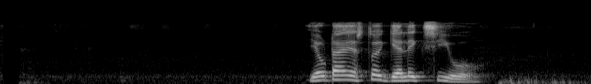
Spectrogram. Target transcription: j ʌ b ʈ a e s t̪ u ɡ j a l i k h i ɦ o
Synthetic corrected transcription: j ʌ w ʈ a e s t̪ o ɡ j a l e k s i ɦ o

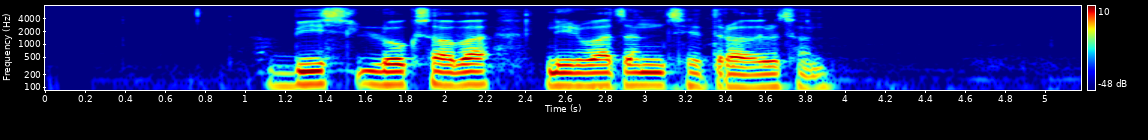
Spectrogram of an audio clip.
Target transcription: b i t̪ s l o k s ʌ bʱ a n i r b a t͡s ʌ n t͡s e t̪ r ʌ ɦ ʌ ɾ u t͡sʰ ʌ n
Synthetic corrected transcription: b i s l o k s ʌ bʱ a n i r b a t͡s ʌ n t͡sʰ e t̪ r ʌ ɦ ʌ ɾ u t͡sʰ ʌ n

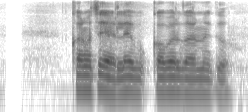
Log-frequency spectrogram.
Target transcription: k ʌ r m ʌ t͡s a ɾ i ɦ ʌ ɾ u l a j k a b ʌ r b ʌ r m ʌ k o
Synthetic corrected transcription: k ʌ r m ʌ t͡s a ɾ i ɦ ʌ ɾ u l a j k ʌ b ʌ r ɡ ʌ r n ʌ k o

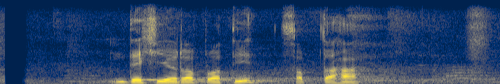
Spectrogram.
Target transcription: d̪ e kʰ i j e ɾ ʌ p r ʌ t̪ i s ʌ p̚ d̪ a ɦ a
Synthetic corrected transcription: d̪ e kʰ i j e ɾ ʌ p r ʌ t̪ i s ʌ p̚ t̪ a ɦ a

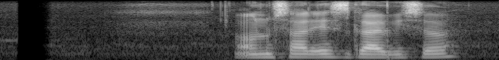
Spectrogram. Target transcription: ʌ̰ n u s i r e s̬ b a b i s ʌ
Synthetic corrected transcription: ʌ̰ n u s a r e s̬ ɡ a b i s ʌ

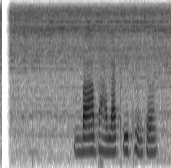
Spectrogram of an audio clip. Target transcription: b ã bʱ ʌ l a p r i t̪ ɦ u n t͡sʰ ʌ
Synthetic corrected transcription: b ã bʱ a l a k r i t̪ ɦ u n t͡sʰ ʌ

